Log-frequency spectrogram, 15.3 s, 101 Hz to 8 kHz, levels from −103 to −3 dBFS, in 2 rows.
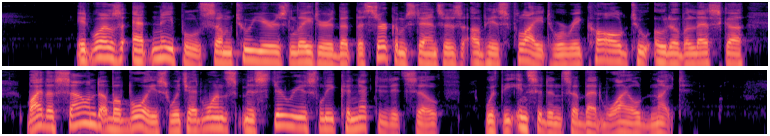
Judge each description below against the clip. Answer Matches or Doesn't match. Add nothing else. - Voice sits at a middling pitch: Doesn't match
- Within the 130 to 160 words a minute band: Matches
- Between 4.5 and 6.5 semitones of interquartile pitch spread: Matches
